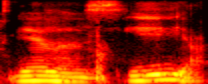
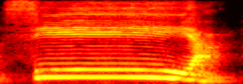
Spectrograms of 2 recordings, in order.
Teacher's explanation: O si não teve o som estendido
